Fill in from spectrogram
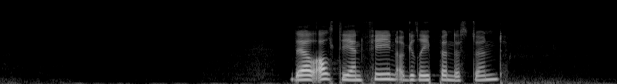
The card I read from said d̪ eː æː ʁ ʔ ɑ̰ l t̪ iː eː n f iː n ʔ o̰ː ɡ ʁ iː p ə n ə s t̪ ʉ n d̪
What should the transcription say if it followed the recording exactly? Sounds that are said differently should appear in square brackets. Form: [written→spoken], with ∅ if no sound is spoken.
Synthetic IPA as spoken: d̪ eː æː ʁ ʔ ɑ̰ l t̪ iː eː n f iː n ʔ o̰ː ɡ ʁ iː p ə n ə s t̪ ʉ n d̪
